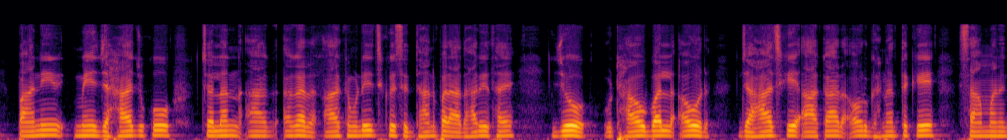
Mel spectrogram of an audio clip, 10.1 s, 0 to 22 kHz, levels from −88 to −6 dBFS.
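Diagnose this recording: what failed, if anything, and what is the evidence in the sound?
The codec stage is at fault here: 4-bit ADPCM compression across the whole speech clip. A gritty hiss rides on every loud syllable and sharp onsets crunch where the step size can't keep up. Nothing sits above 10.6 kHz, which fits a 22 kHz sample rate at about 88 kbps.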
